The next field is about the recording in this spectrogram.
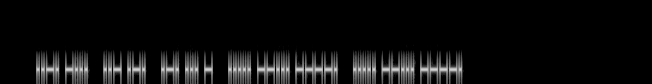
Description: Morse code, heard as a keyed tone, about 50 wpm, 700 Hz. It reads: FB UR RST 579 579
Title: Common QSO Phrases Encore 50wpm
